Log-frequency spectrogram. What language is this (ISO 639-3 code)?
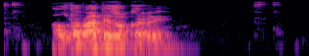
cat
